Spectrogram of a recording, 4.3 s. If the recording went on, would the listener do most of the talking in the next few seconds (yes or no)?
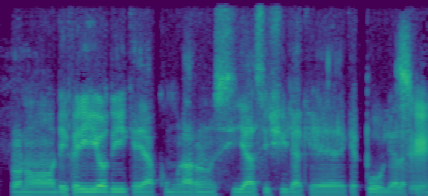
yes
